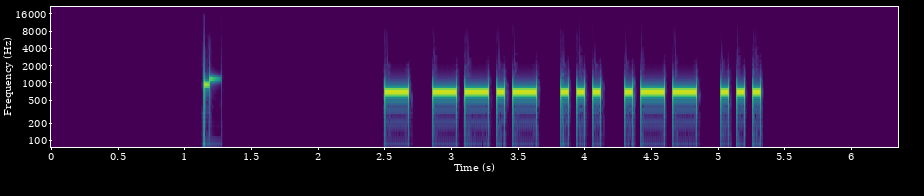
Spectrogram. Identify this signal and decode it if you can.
Morse code, heard as a keyed tone, about 20 wpm, 700 Hz. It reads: TQSWS
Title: Code Groups - 5 Letters - 20wpm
